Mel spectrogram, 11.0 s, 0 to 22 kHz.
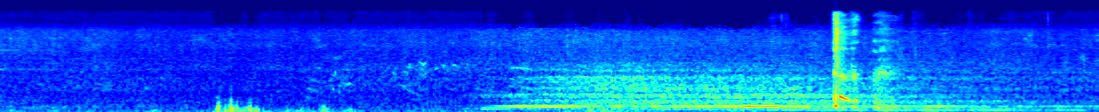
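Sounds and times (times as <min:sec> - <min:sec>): low hum: 0:04.6 - 0:10.9
falling groan: 0:04.7 - 0:10.9
loud pitched drone from sky: 0:04.7 - 0:10.9.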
